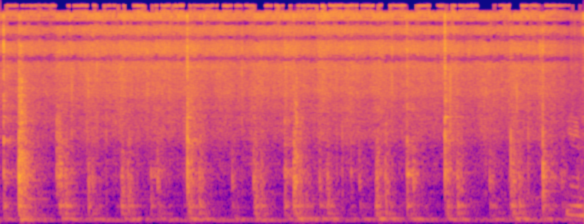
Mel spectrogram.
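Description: Onion and grated coconut fry in a pan while being stirred for egg thoran, with a steady sizzle broken by repeated, rhythmic scraping strokes up close.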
